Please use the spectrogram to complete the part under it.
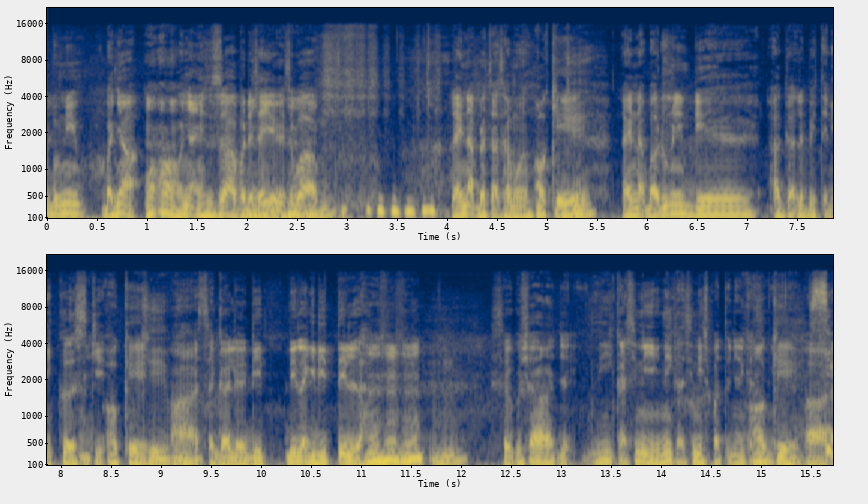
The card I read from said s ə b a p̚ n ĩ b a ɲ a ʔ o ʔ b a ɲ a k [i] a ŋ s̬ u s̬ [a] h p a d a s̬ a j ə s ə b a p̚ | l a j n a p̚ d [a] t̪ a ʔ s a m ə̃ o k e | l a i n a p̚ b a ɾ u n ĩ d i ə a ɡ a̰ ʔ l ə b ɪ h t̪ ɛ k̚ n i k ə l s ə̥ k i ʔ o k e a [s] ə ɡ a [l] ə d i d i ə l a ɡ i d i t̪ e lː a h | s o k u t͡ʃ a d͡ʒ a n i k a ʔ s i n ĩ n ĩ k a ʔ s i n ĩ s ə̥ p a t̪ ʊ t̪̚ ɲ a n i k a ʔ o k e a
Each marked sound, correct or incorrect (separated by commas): incorrect, correct, correct, correct, correct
